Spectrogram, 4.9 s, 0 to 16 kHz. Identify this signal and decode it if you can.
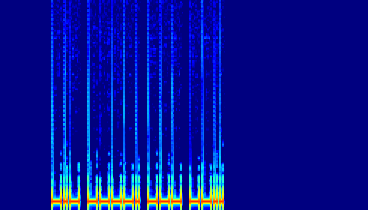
Morse code, heard as a keyed tone, about 30 wpm, 700 Hz. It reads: K9OZ
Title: Easy Call Signs Repeated 2x - 30wpm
